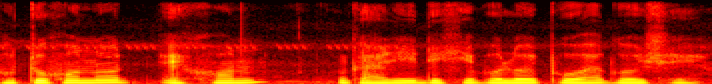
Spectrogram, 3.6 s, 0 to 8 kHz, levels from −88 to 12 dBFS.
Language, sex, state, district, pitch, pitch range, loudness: Assamese, male, Assam, Sonitpur, 165 Hz, 160-180 Hz, -16 LUFS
